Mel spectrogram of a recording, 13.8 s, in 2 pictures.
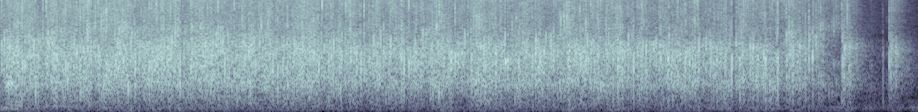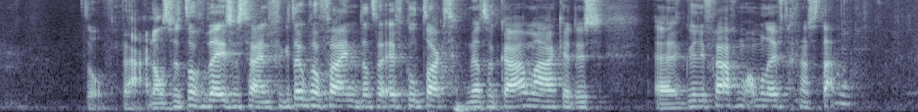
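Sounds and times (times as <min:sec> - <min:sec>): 
audience applause: 0:00.0 - 0:06.9
speech: 0:07.8 - 0:13.4.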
